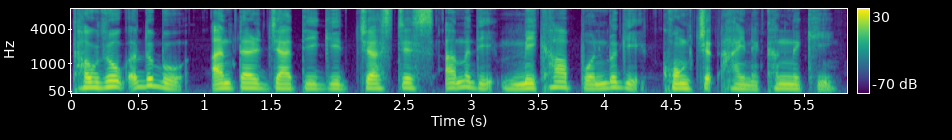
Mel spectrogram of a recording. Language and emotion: Manipuri, neutral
